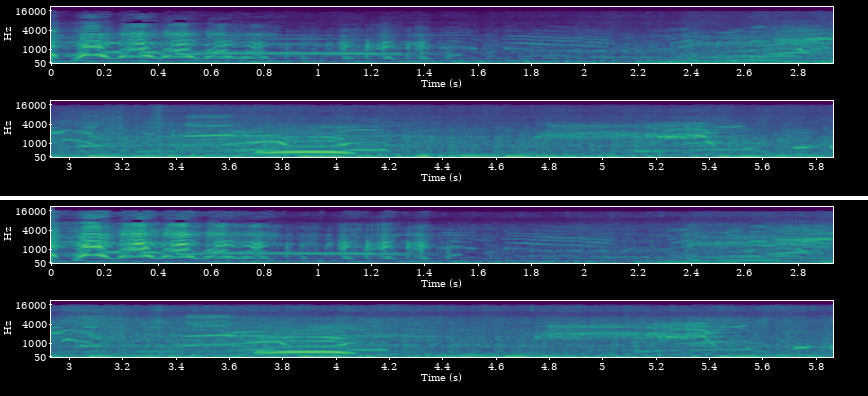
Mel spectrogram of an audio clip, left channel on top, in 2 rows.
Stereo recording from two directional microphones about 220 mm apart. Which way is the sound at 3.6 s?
Centre (ahead or behind).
